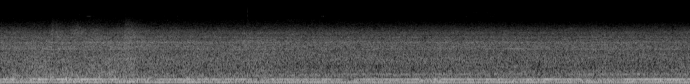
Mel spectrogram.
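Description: Steady cabin noise inside a moving electric airport train carriage: an even rumble of running noise with a constant low hum and tone underneath, unchanging throughout.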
